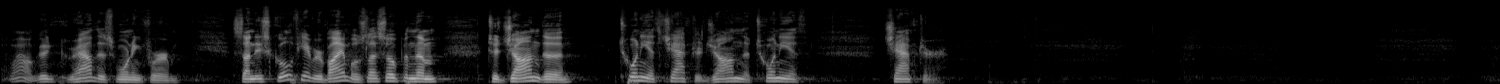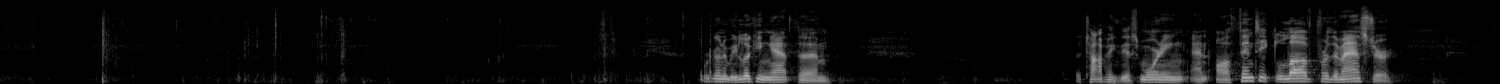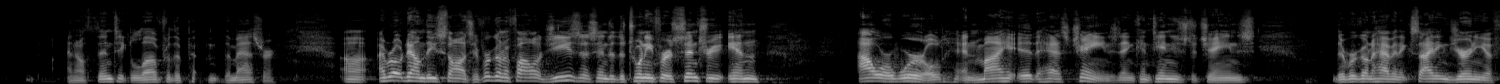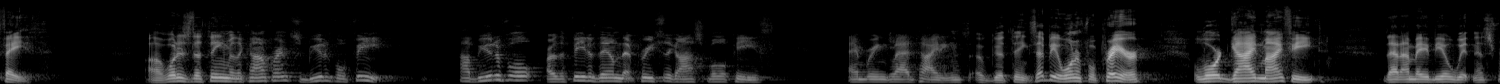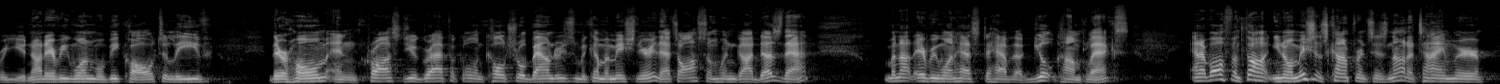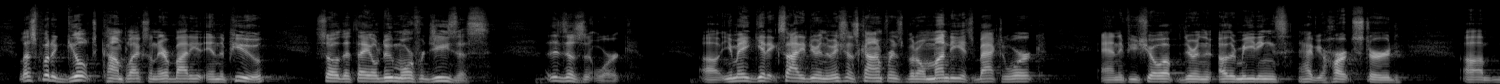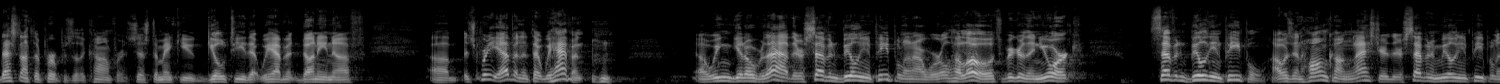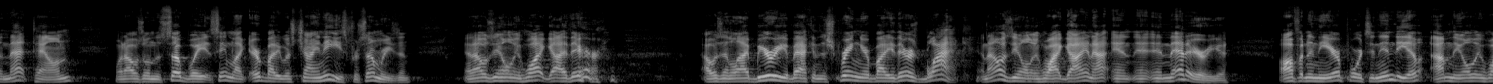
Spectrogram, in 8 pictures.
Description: Sunday, September 23, 2018 – Sunday School Service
